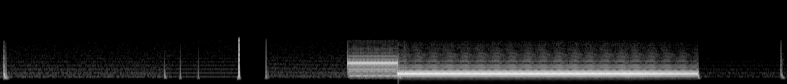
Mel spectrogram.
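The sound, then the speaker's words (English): Radio dispatch alert tones: a short, higher steady tone followed by a longer, lower sustained tone, loud and clear over faint static with a few scattered clicks beforehand. “Echo 3 Air, stand by for tones.”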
